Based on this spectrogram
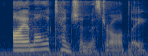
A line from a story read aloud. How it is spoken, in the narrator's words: he said coldly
